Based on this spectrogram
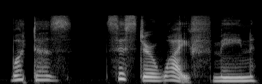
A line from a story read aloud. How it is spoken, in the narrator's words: asked hesitantly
